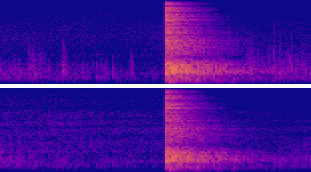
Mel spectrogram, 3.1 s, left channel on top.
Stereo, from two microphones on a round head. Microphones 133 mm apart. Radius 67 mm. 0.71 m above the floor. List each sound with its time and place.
1.6 s a clap: centre (ahead or behind), 0.6 m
